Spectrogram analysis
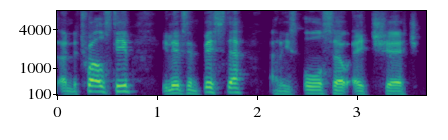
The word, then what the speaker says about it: Bicester: So it's Bicester, but it's pronounced. Right. Yeah, Bicester, that's it.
